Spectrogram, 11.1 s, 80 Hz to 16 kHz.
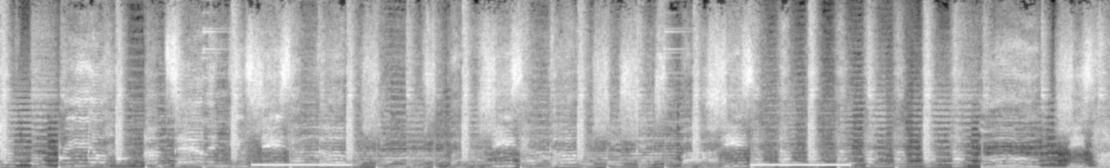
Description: Ringback tone (Europe, 425 Hz), with noise.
